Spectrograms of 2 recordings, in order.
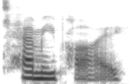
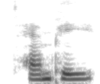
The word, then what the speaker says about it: Tamipie: So my thank you from that video was intended to go to Maya_DN and Tammy Pie, not Tampy as I mispronounced it last time.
